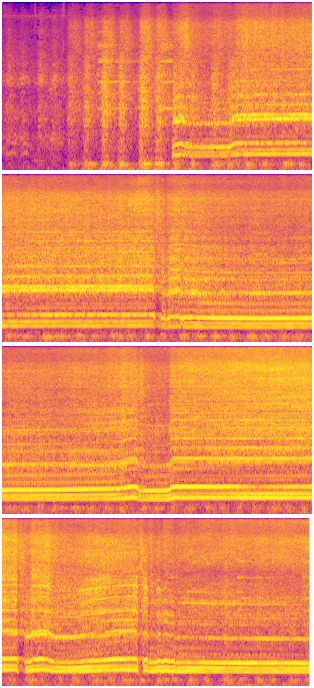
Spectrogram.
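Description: A steam locomotive chuffs rhythmically as it approaches.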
